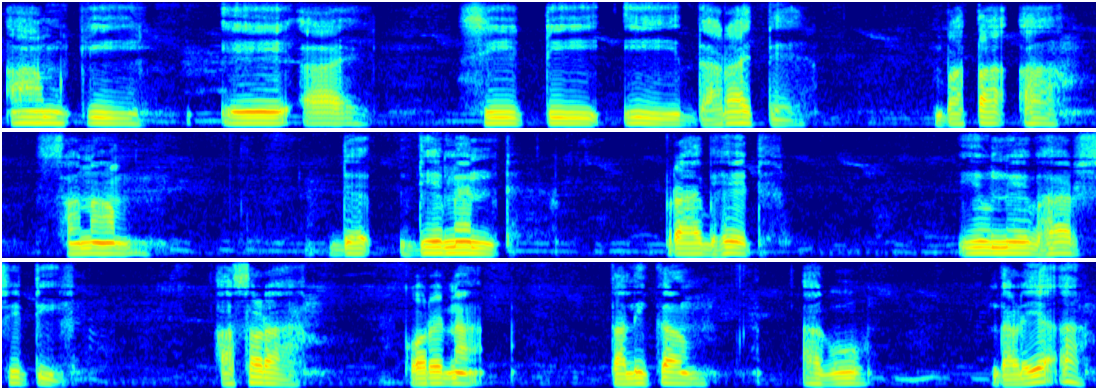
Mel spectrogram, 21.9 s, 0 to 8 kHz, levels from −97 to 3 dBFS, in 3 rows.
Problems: background conversations at intervals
